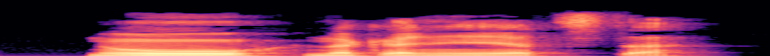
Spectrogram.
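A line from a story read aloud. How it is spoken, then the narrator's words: Relieved sigh, many voices. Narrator (Russian): Облегченно вздохнули все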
